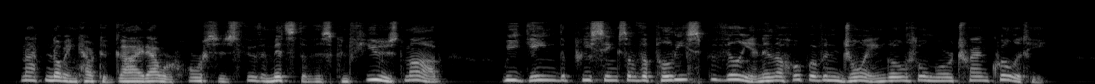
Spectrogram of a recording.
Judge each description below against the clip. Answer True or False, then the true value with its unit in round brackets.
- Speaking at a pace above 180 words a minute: False (170 wpm)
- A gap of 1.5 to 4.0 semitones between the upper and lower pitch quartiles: False (5.1 semitones)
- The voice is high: False (175 Hz)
